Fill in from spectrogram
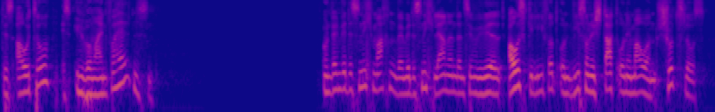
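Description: A man's voice: fairly high pitch, normal speed, hardly any pauses. A man with an Austrian accent preaching a sermon in a conversational way, checking in with listeners after nearly every sentence. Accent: Austrian German.

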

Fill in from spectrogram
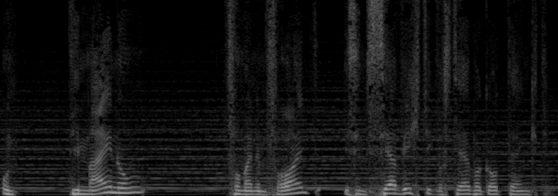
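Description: A man preaching a sermon in a conversational, lively way, often asking the listeners direct questions. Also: fairly high pitch, measured pace, soft background music.

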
